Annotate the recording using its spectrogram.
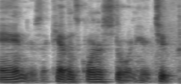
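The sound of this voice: There is vocal fry in this man's voice as he talks at a fairly quick pace.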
